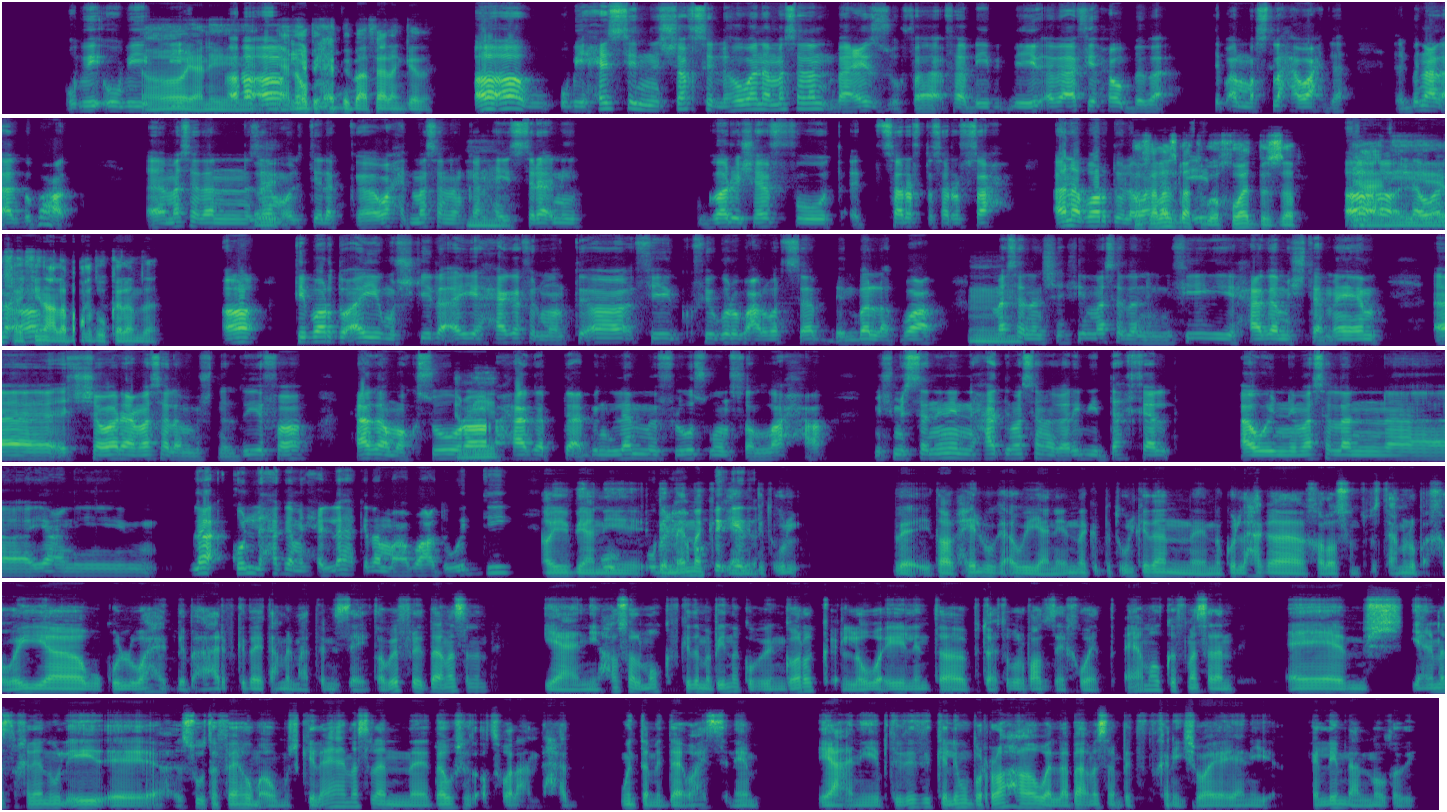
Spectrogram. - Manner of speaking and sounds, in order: other background noise; in English: "group"; background speech; tapping
- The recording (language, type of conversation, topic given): Arabic, podcast, إزاي نبني جوّ أمان بين الجيران؟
